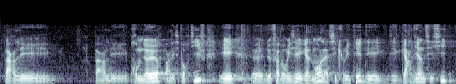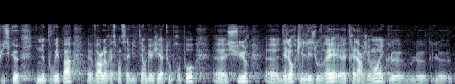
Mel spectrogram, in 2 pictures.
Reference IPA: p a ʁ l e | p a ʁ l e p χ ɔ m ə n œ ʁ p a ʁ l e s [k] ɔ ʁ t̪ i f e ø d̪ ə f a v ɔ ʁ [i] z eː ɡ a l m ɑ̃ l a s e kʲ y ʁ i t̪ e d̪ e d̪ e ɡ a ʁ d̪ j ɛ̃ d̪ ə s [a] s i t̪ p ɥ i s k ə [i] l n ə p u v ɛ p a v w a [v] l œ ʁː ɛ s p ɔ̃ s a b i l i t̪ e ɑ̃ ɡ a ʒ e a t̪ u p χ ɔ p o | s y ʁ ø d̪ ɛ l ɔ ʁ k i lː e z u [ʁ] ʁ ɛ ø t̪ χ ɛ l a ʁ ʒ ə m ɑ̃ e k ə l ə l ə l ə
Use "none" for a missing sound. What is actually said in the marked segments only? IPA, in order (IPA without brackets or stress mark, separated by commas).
p, i, e, i, ʁ, v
